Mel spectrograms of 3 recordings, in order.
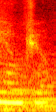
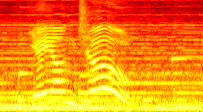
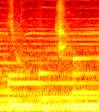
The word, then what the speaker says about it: Youngju: Hey, Youngju. The MVP award goes to Yeyoung-jo. It's actually Youngju.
